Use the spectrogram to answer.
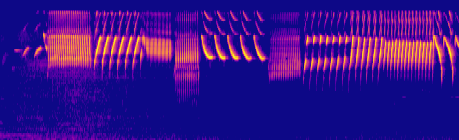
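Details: Singing Russian canary, first a low background hum, then a bright sustained roll, chains of sweeping downslurred notes, a brief buzzy tour and a long, rapid even trill to finish.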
